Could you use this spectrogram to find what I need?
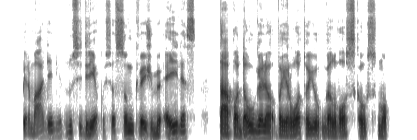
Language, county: Lithuanian, Vilnius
